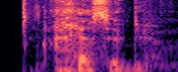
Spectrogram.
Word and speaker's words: Chesed: Chesed, which is spelled cheesehead, C-H-E-S-E-D.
